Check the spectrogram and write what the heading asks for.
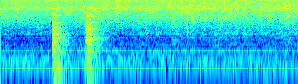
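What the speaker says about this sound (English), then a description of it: "Next step is to saute some of the veggies." Vegetables sauté in a pot for beef stew, a soft steady sizzle broken by two sharp stir or scrape hits near the start.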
